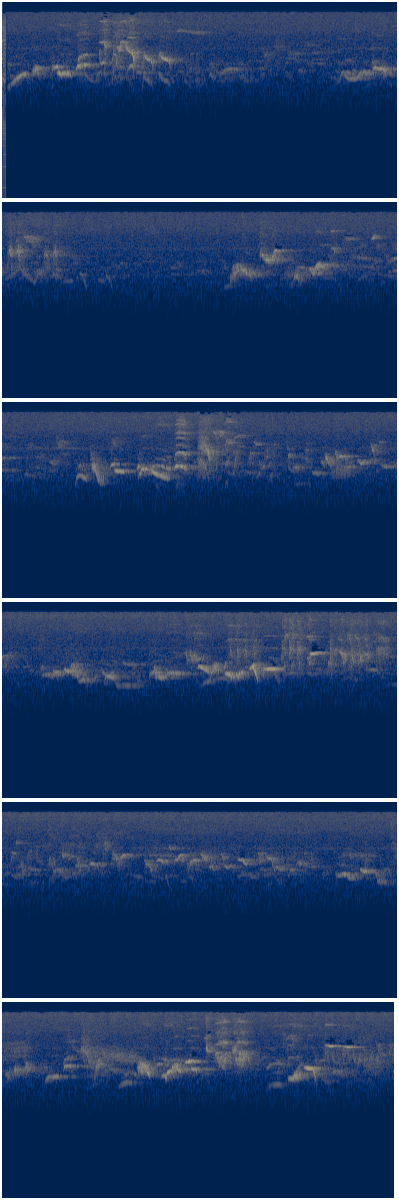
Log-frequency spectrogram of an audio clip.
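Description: Songbirds chirping and singing in short, quick phrases that come in clusters every few seconds, over a faint outdoor hiss.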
